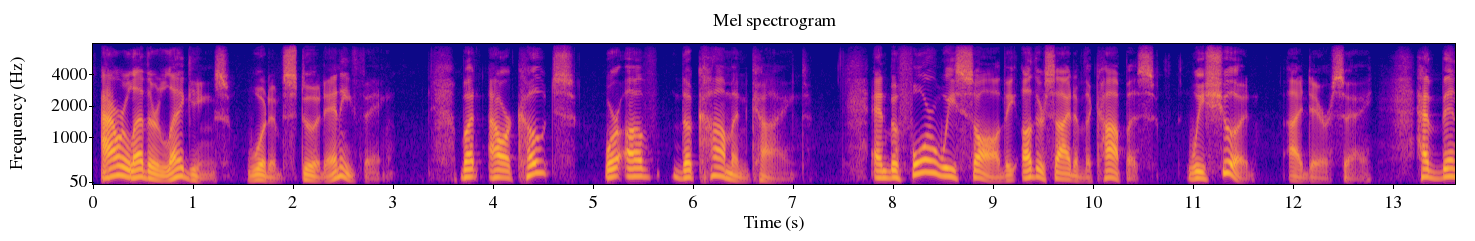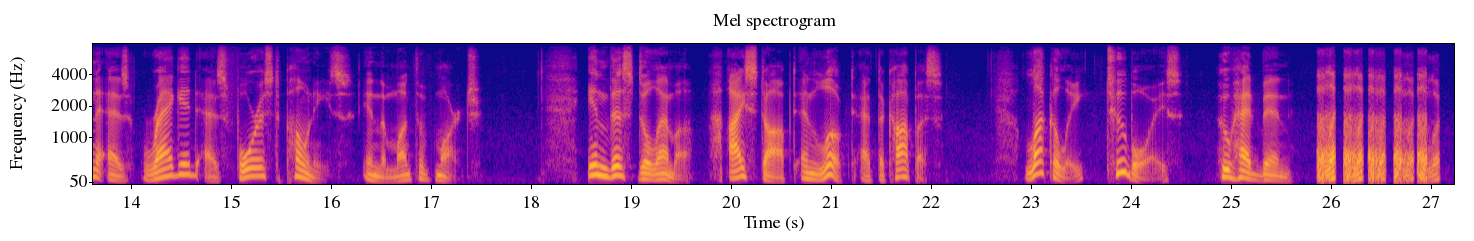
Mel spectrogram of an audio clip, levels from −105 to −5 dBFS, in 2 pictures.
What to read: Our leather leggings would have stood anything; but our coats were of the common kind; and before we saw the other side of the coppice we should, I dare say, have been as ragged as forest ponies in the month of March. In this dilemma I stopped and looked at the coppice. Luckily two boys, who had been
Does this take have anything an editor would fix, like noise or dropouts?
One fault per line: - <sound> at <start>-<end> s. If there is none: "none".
- laugh at 25.9-27.1 s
